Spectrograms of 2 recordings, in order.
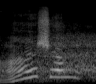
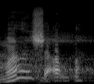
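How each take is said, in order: First: Sharp wife. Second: Said in the usual way. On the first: Acted. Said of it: "ibu lebih galak".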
